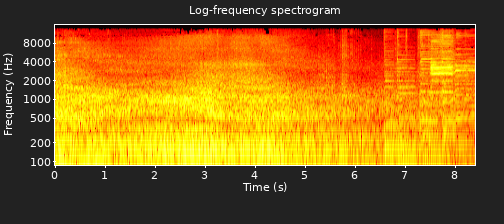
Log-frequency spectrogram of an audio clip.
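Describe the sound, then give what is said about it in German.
A car driving past on a lonely mountain road in New Mexico: a loud, broad engine and tyre roar that holds for about five seconds, then fades away into a quieter background hiss. “Und ab und an fährt ein Auto vorbei. Oder auch mal zwei.”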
